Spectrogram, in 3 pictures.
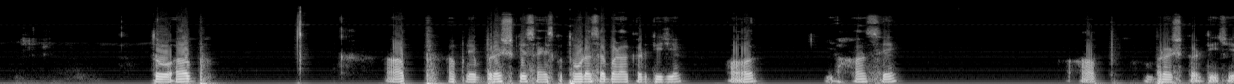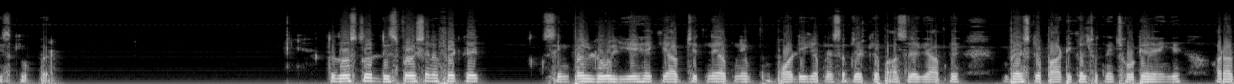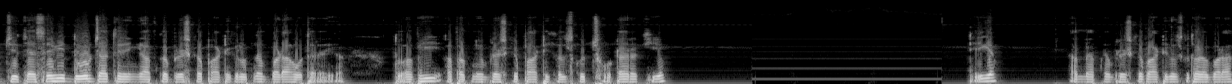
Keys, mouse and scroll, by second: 0.6 ], 0.8 ], 3.6 ], 4.2 [, 4.4 [, 7.2 click, 12.3 [, 13.4 ], 13.6 ], 13.8 click, 15.5 click, 16.4 [, 16.6 [, 17.0 click, 17.8 ], 26.0 ], 26.2 ], 28.7 click, 29.8 ], 30.2 [, 30.8 click, 31.9 ], 32.2 [, 32.3 click, 32.6 [, 32.7 click, 34.6 ], 34.8 ], 34.9 ].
